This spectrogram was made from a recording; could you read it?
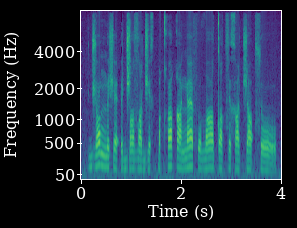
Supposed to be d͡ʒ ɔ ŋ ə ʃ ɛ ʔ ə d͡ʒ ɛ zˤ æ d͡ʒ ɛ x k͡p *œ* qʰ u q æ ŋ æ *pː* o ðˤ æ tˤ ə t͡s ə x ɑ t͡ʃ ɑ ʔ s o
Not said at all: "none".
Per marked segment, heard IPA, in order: ə, f

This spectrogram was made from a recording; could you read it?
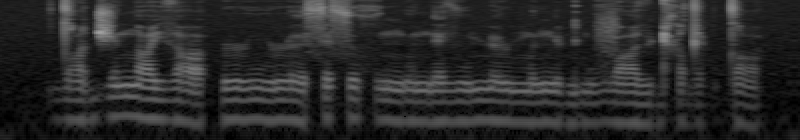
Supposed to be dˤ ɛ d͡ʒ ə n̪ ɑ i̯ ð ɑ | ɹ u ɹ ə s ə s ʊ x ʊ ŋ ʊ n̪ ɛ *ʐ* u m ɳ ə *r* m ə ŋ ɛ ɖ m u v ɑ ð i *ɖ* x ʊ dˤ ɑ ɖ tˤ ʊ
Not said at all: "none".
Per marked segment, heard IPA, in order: ð, ɹ, ɖ

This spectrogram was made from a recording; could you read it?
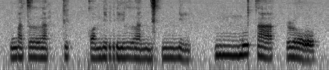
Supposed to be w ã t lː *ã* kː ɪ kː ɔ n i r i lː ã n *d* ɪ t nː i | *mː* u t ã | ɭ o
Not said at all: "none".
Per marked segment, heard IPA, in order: ã, d, mː

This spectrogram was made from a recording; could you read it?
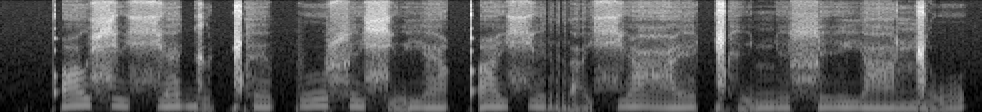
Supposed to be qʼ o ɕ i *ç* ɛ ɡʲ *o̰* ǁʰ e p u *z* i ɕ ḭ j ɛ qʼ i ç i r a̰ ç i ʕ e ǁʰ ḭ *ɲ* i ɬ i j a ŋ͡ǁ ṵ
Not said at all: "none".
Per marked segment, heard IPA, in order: ç, ṵ, ɬ, ɲ

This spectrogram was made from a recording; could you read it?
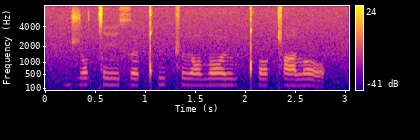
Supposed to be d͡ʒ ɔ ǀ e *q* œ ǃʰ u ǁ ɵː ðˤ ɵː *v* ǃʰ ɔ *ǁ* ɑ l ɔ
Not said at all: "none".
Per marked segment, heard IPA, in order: x, v, ǁ

